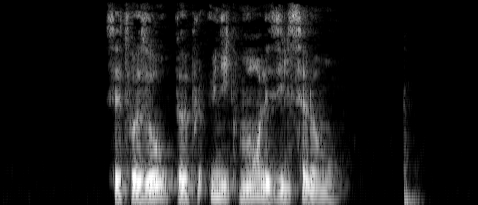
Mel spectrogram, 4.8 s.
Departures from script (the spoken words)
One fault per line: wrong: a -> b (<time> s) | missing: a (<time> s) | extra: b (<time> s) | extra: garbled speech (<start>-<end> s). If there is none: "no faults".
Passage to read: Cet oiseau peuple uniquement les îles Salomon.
no faults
